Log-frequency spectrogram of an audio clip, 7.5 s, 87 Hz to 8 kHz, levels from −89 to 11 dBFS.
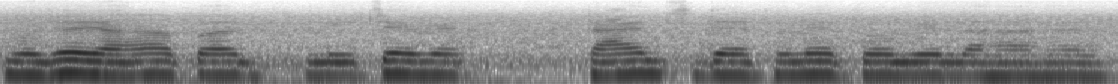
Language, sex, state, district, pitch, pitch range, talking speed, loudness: Hindi, male, Bihar, Patna, 145 Hz, 140-150 Hz, 90 wpm, -16 LUFS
